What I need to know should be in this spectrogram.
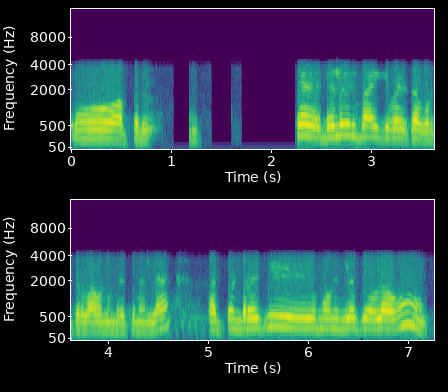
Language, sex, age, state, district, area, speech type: Tamil, female, 45-60, Tamil Nadu, Thoothukudi, rural, conversation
